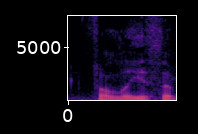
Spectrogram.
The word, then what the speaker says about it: Lethe: We should mention that Letha is L-E-T-H-E, by the way. – Right, and I was taught in school to pronounce it Letha, but he pronounces it Letha.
